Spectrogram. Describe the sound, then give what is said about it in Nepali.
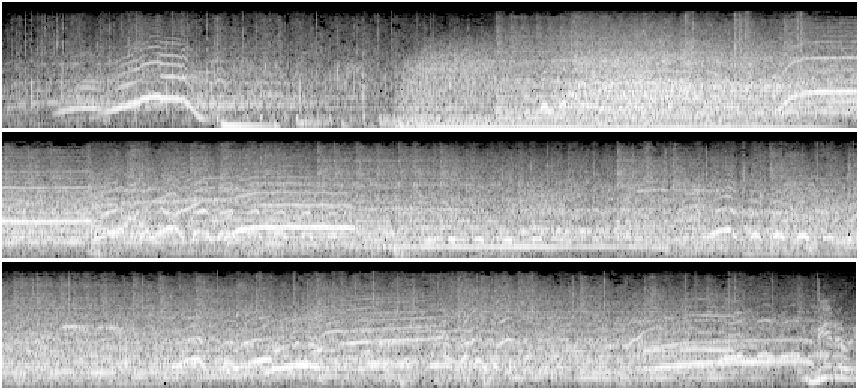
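Loud, sustained applause and cheering with whoops and shouts from a stage-show audience welcoming a guest billed as a Chinese superstar. It swells quickly after a brief low tone at the start and stays dense and steady throughout. “आज मेरो so रमाइलो छिमा आउँदै हुनुहुन्छ Chinese superstar चाइनाको hero कृपया जोरदार तालले स्वागत गरौँ”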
